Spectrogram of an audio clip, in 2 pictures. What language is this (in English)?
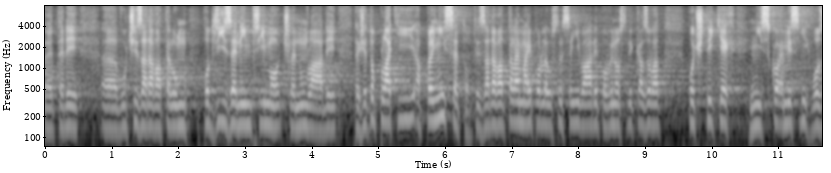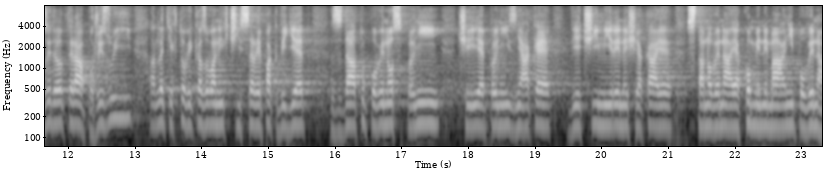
Czech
